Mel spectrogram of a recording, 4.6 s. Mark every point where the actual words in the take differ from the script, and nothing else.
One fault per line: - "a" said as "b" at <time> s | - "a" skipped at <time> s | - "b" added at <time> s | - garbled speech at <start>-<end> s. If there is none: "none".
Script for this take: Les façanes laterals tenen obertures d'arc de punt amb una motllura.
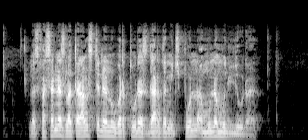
- "mig" added at 2.6 s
